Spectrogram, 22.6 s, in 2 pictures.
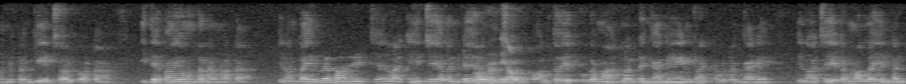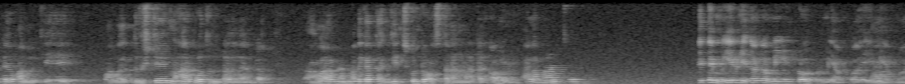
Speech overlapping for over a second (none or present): none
